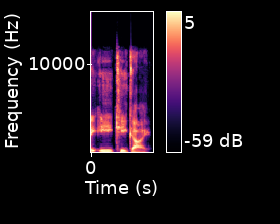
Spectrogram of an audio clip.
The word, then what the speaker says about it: ikigai: Since there are three eyes in a key, then to pronounce the word properly, you say e key guy with a smile.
